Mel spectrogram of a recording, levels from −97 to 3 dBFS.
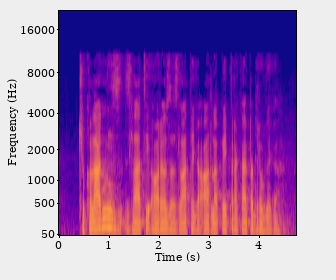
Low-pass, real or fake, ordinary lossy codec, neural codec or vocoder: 10.8 kHz; fake; MP3, 48 kbps; codec, 44.1 kHz, 3.4 kbps, Pupu-Codec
